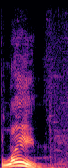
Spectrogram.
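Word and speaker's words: Blame!: I want to recommend blame pronounced blam on Netflix the mindblowing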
